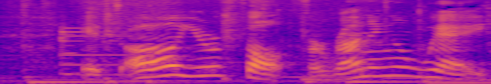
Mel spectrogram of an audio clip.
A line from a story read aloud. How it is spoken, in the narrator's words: he grumbled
